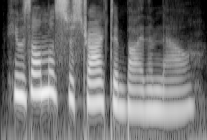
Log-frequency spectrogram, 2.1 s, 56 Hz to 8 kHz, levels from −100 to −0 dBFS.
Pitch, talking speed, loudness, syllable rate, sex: 210 Hz, 200 wpm, -17 LUFS, 5.2 syllables/s, female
